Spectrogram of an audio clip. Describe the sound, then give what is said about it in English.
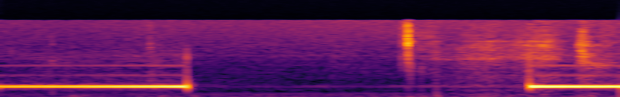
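A telephone call to the Covered California Help Hotline, made to cancel Obamacare, purrs with a steady electronic ring tone, goes quiet with a couple of faint clicks, then the ringing tone starts again, fairly loud, with no one speaking. “Hello, and thank you for calling the Covered California Help Hotline.”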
